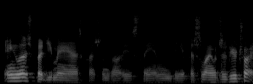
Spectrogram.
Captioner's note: speaking French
